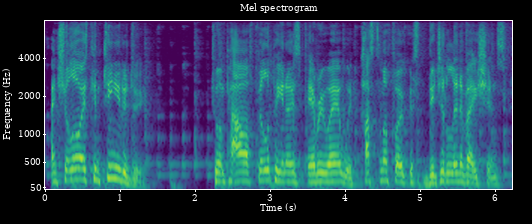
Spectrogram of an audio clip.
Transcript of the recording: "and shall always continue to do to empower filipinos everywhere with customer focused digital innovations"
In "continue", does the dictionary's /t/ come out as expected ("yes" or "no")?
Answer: yes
